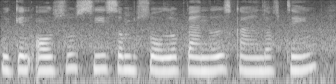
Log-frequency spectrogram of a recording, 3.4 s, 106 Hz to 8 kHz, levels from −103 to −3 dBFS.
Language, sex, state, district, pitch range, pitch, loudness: English, female, Assam, Kamrup Metropolitan, 215-230 Hz, 220 Hz, -14 LUFS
